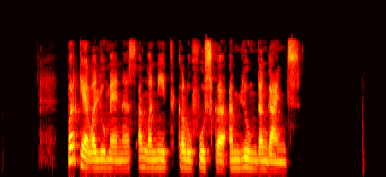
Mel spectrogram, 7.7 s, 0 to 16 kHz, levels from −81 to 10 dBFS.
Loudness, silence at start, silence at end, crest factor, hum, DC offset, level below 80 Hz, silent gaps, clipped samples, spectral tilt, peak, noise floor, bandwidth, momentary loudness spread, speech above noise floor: -18 LUFS; 1.35 s; 1.75 s; 20 dB; none; under 0.1%; -66 dBFS; none; under 0.1%; -2.5 dB/octave; -2 dBFS; -86 dBFS; 8.2 kHz; 8 LU; 68 dB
